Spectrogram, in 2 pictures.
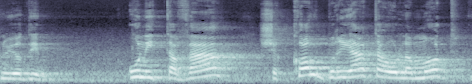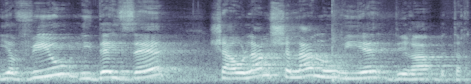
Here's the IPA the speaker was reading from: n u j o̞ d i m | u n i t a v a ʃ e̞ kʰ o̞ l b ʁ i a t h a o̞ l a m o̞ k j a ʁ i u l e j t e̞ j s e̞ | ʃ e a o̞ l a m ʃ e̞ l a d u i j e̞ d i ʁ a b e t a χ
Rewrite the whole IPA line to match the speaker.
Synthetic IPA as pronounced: n u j o̞ d i m | u n i t a v a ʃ e̞ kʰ o̞ l b ʁ i a t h a o̞ l a m o̞ t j a v i u l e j d e̞ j z e̞ | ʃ e a o̞ l a m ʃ e̞ l a n u i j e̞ d i ʁ a b e t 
